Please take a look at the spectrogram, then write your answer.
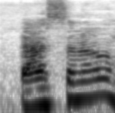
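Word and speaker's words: Bassano: Is that how you pronounce that? Basano.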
